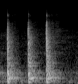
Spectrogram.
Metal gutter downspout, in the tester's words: You can tell that it sounds hollow.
